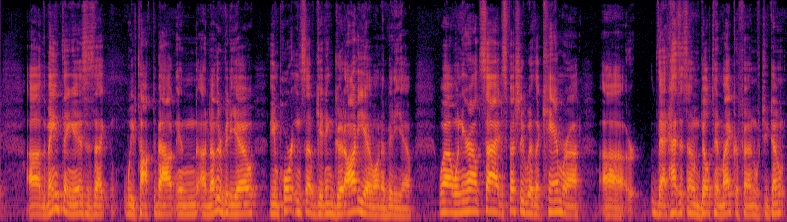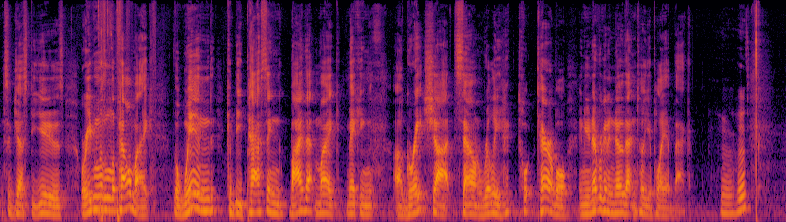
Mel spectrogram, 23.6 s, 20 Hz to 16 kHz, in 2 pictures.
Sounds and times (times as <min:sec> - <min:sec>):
Speech: 0:00.4 - 0:23.0.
